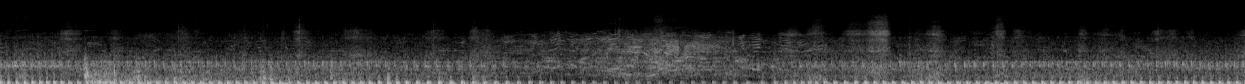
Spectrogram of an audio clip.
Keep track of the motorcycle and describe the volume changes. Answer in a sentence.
The volume of the motorcycle goes down, then up.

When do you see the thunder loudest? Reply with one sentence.
The volume of the thunder peaks at 1 second.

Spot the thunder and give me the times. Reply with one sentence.
The thunder can be heard from 0.1 to 4.7 s.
